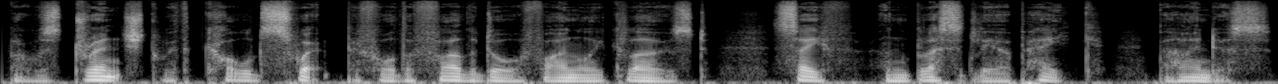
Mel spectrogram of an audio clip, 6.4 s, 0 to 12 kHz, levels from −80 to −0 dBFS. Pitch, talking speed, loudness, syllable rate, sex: 90 Hz, 180 wpm, -22 LUFS, 5.6 syllables/s, male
